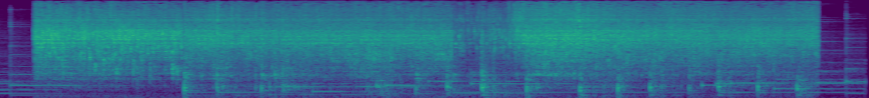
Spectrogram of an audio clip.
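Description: Cashew nuts sizzling in hot oil in an aluminium pot, the sizzle starting suddenly about half a second in as they go into the oil and dipping briefly midway. A metal spoon stirs them, clicking and scraping against the pot.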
